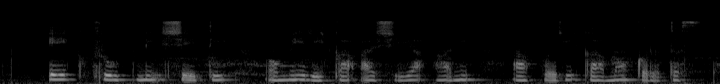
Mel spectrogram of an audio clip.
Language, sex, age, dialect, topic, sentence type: Marathi, female, 25-30, Northern Konkan, agriculture, statement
